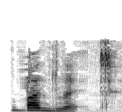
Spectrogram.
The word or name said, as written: budlet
